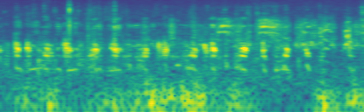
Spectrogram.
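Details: Chukar partridge calling in short, clipped chuck notes repeated about twice a second, with fainter overlapping notes and some background hiss toward the end.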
